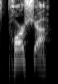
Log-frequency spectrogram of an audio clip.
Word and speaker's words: Porsche: Mark, you do pronounce Porsche with the uh at the end. It's Portia. I confirmed and I'm trying to be a better person.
